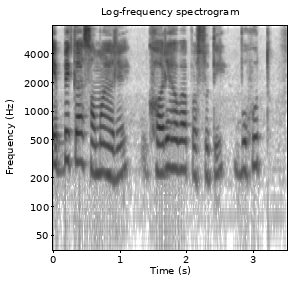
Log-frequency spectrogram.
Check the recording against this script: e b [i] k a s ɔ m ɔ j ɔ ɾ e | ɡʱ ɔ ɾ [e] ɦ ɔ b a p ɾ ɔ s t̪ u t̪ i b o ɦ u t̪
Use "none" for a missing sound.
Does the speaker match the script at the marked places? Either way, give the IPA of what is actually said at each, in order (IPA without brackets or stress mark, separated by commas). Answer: e, e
